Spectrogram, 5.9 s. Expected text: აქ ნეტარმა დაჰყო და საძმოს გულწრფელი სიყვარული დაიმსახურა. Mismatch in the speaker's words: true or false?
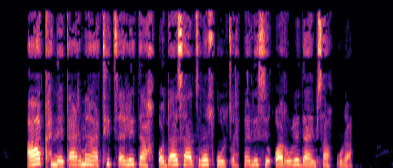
true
